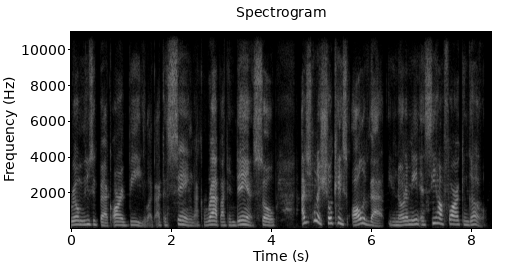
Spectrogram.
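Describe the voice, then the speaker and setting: A woman with an unremarkable speaking voice talks at a moderate pace, fairly high in pitch, her intonation lively. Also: big swings in loudness. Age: 20s. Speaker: rapper and singer. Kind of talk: interview.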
